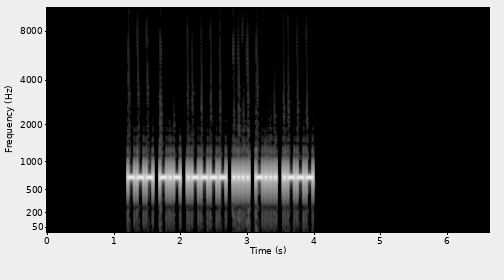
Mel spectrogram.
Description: Morse code, heard as a keyed tone, about 36 wpm, 700 Hz. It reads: OK1HBJ
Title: DXCC-100 Call Signs - 6 Characters - Repeated 3x - 35wpm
